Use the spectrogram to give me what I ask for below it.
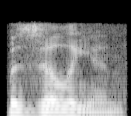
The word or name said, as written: Basilian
